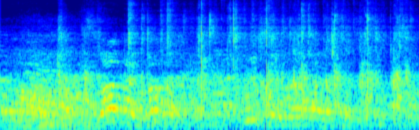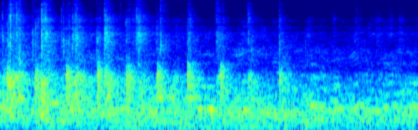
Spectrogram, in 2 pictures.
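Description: A crowd of spectators claps in a fast, steady rhythm.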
